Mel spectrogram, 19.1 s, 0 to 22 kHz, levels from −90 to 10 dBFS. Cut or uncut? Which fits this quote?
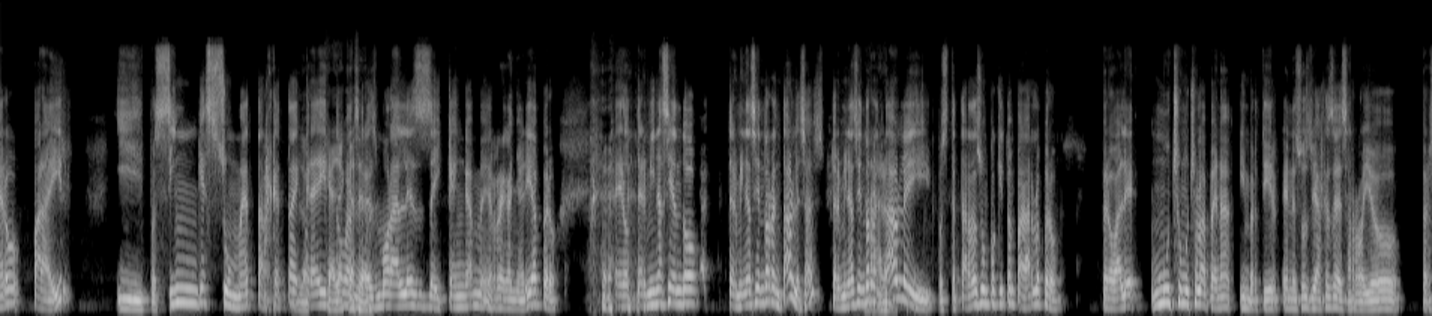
uncut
